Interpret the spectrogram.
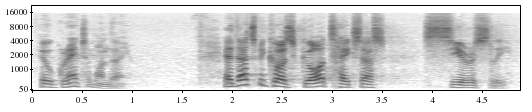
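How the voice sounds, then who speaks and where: A middle-aged man preaching a sermon, emphatic, swinging between hushed and loud delivery. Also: fairly high pitch, big pitch swings, unhurried, vocal fry. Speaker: pastor. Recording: long hall reverb.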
